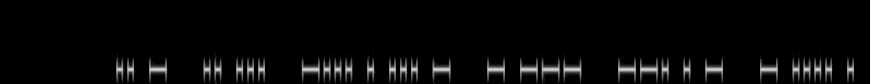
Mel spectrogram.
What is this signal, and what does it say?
Morse code, heard as a keyed tone, about 22 wpm, 700 Hz. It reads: IT IS BEST TO GET THE
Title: Sentences from Top 1000 Words - Review Part 1 - 22wpm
